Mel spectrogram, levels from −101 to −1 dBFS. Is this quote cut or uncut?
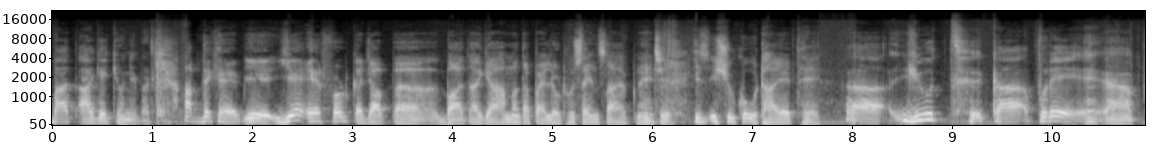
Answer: cut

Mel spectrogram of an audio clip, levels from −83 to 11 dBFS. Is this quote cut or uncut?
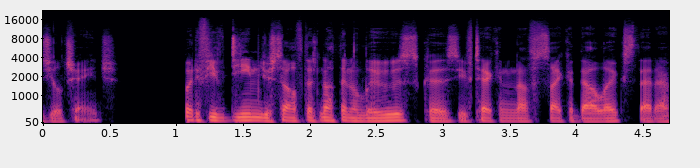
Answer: uncut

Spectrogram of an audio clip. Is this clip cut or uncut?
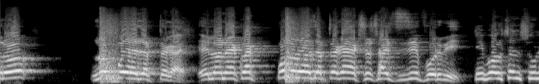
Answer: cut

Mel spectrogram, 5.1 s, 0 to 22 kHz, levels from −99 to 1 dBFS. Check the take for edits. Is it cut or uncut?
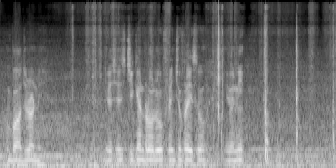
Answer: uncut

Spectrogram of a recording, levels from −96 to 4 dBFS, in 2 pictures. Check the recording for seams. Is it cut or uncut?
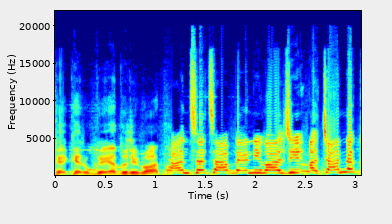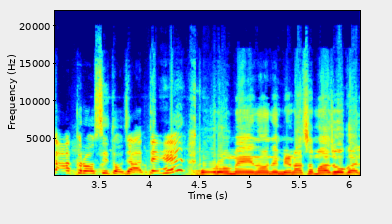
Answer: cut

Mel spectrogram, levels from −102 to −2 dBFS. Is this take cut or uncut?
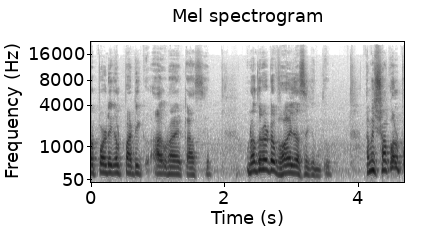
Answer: uncut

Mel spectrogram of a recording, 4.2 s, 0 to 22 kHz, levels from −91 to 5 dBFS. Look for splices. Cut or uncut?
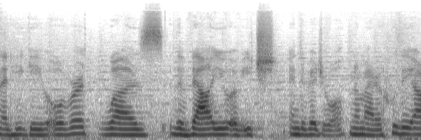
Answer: cut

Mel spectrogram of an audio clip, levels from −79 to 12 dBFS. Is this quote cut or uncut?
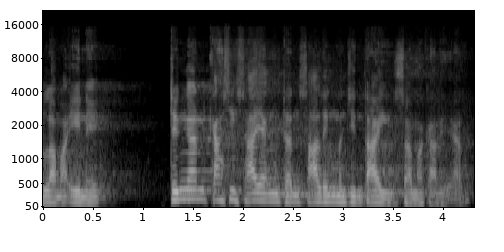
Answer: uncut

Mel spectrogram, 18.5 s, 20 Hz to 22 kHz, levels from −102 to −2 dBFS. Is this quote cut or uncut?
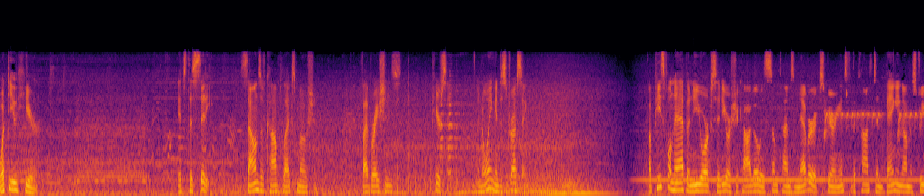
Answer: cut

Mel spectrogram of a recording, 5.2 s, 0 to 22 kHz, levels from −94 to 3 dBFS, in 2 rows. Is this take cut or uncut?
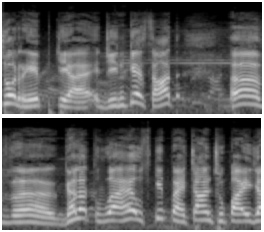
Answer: uncut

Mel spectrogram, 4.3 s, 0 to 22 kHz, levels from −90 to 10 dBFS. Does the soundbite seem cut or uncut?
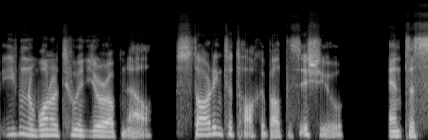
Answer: uncut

